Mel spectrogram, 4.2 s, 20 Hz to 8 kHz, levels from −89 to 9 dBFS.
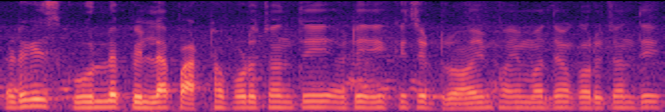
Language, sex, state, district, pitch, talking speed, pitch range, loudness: Odia, male, Odisha, Khordha, 150 Hz, 190 wpm, 150-155 Hz, -17 LUFS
